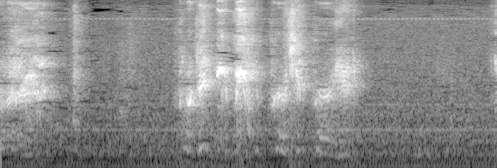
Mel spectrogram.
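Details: Pet common starling, under a year old, talking and whistling indoors; scratchy, raspy bursts of mixed high notes, a short opening phrase then a dense chattering run after a pause.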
